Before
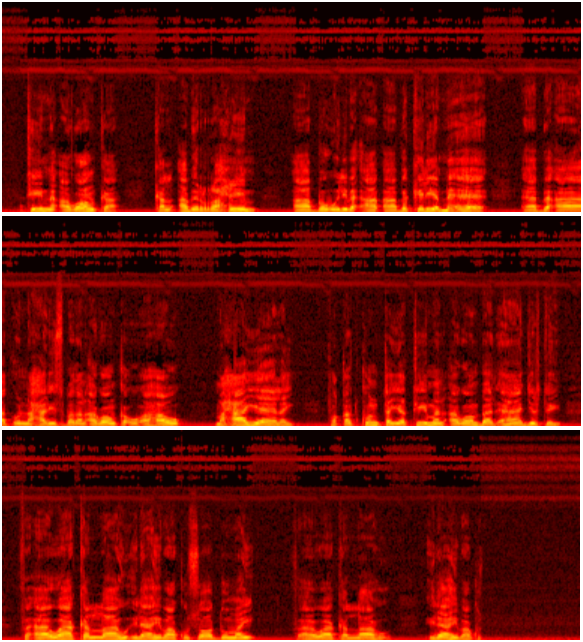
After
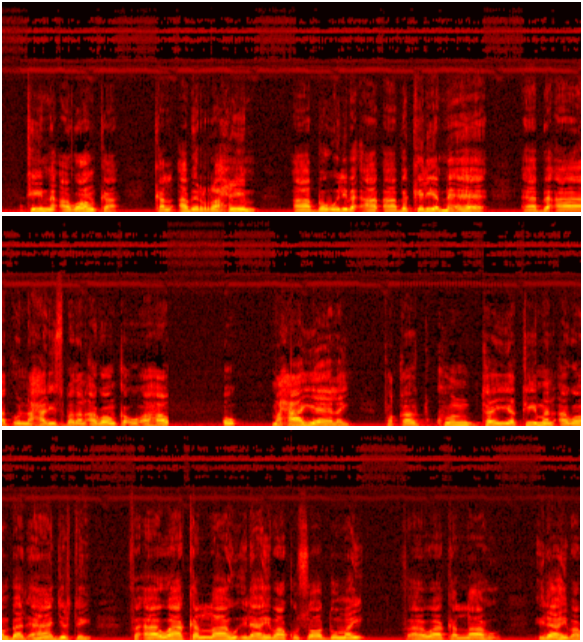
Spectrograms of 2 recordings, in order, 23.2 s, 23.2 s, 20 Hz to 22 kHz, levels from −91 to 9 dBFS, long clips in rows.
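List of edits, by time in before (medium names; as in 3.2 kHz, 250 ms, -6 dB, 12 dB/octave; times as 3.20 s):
9.93 s: insert room tone 0.75 s
12.26–12.97 s: stretch 2×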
